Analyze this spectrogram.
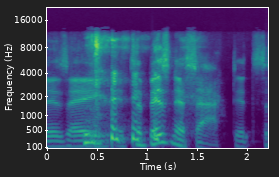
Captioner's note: sassy laughs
